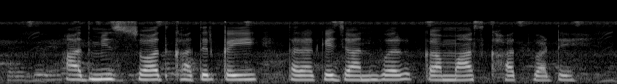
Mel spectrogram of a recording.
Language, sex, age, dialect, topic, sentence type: Bhojpuri, female, 18-24, Northern, agriculture, statement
